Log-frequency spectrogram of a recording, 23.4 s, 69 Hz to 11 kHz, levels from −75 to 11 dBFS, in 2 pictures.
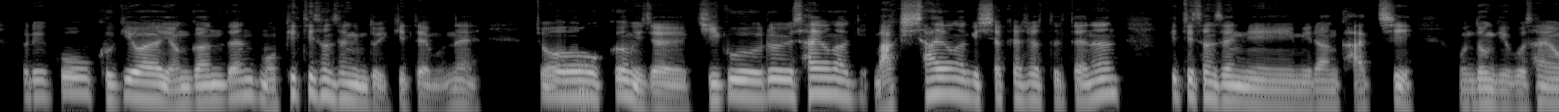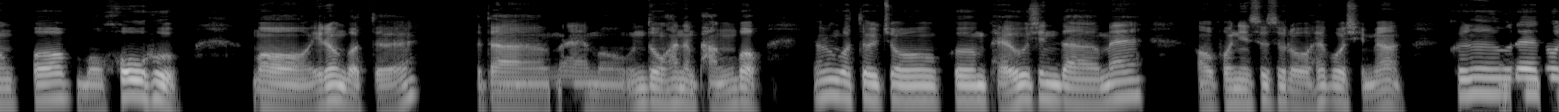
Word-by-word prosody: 그리고 145 +3 -3
거기와의 130 0 +3
연관된 120 +8 0
뭐 100 - -2
PT 165 0 -1
선생님도 130 -7 0
있기 - - -7
때문에 80 +2 -5 0.4
쪼끔 140 - +2
이제 85 -4 +1
기구를 150 +3 +2
사용하기 150 -3 +2
막 - - +3
사용하기 155 -3 +3
시작하셨을 125 -1 -2
때는 155 +5 0 0.4
PT 150 -1 0
선생님이랑 95 -7 0
같이 - - 0 0.3
운동기구 95 -3 -2
사용법, 115 +6 0
뭐 80 0 -3
호흡 135 - +5 0.5
뭐 80 -3 +2
이런 115 +5 +4
것들 95 - -2 0.4
그다음에 85 0 -3
뭐 80 -1 -7
운동하는 105 -1 -1
방법 90 +5 -1 0.4
요런 150 +2 0
것들 125 -3 +2
쪼끔 115 0 +2
배우신 125 +1 +2
다음에 115 +7 0 0.4
어 90 -1 -4
본인 100 +2 -2
스스로 95 -4 -2
해 115 - 0
보시면 110 -3 -2 0.3
그래도 160 +1 +2
115 Hz, 270 characters per minute, -24 LUFS, 95-140 Hz, 0.5 s, 호흡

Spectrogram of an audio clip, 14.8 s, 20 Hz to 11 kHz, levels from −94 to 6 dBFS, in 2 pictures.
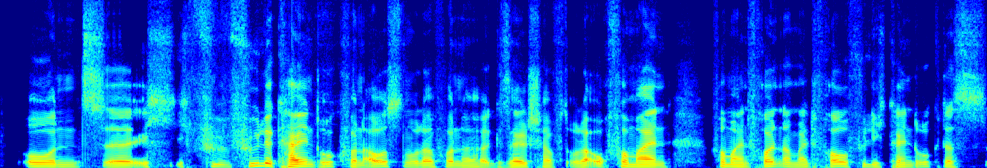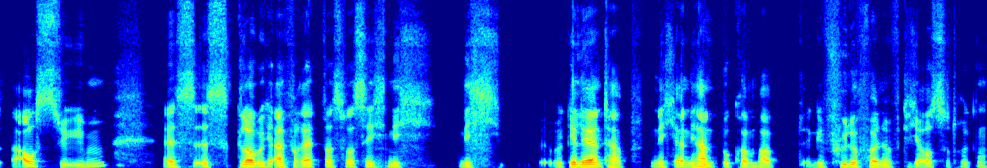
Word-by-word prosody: Und, 130 -2 0
äh, 120 -1 +4
ich - - -7
ich - - -11
fü 135 -3 -8
fühle 175 +8 +2
keinen 145 0 +7
Druck 140 +2 -4
von 130 - -1
außen 145 -3 +1
oder 115 0 +1
von 115 0 -2
'ner 115 +1 -3
Gesellschaft 115 0 -1
oder - - +2
auch - - -1
von 140 - +1
meinen 125 -2 +5 0.3
von 140 - -1
meinen 125 -1 +2
Freunden 150 +2 +1
und 135 - -2
meiner 120 -1 -4
Frau 140 0 +2
fühle 130 - -9
ich 120 - -12
keinen 125 -2 -2
Druck, 140 +3 -8
das 120 -4 -6
auszuüben. 160 +2 -2 0.4
Es - - -2
ist, - - -5
glaube 140 +1 +7
ich, - - -2
einfach - - +2
etwas, 140 -1 -1
was 130 -1 -3
ich 125 -5 -5
nicht 130 -3 -9 0.2
nicht, - - -7 0.4
äh, - - -8
gelernt 135 -1 +6
habe, 110 -2 -1 0.2
nicht 120 0 -5
an - - +1
die 120 - 0
Hand 130 0 +2
bekommen 115 -3 -3
habe, 110 - 0 0.2
Gefühle 125 +2 -3
vernünftig 120 -1 -2
auszudrücken. - - -7
130 Hz, 210 wpm, -26 LUFS, 120-140 Hz, 0.4 s, keinen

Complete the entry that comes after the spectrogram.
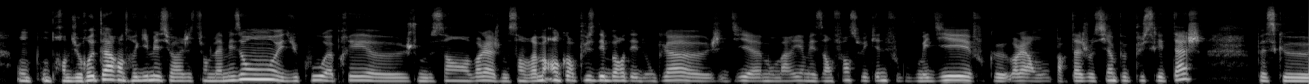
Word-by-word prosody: on 165 -3 -2
p - - -28
on 170 - -1
prend 165 +1 -3
du 160 0 +1
retard, 195 +5 +6
entre 180 -2 +1
guillemets, 195 +2 +3
sur 180 -2 -2
la 170 - -2
gestion 165 +1 -7
de 165 - -2
la 160 0 -2
maison 230 +4 +7
et 175 - +1
du 160 +1 -6
coup, 195 +1 0
après, 190 +3 -2
heu, 155 -2 -2
je 160 - -4
me 155 0 -4
sens, 165 +1 -5
voilà, 180 0 +1
je 155 - -11
me 155 - -5
sens 160 +2 -4
vraiment 165 +4 +2
encore 190 -1 +1
plus 190 +1 -4
débordée. 180 -3 +1
Donc 160 +1 -13
là, 185 -1 +1
heu, 155 -1 -5
j'ai - - -9
dit 170 +3 -4
à 160 0 -4
mon 160 -1 -8
mari, 160 +3 -7
à - - -10
mes 160 -1 -7
enfants: 155 +5 -6
«Ce 185 -2 -12
week-end, 175 +2 -5
faut 160 -3 -20
que 155 - -26
vous 155 +1 -18
m'aidiez. 185 +5 +4
Il 175 - -1
faut - - -20
que 160 - -6
voilà, 165 +1 0
on 155 +1 -15
partage 165 -1 -4
aussi 160 +3 -4
un 180 - +1
peu 175 - -6
plus 175 +2 -9
les 175 - -1
tâches» 225 +8 +2 0.5
parce 165 -4 -3
que 160 -2 +2
170 Hz, 280 wpm, -24 LUFS, 160-185 Hz, 0.5 s, maison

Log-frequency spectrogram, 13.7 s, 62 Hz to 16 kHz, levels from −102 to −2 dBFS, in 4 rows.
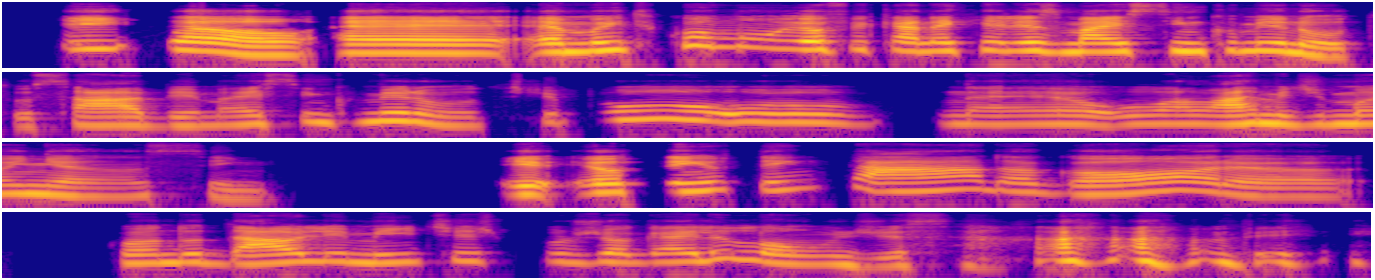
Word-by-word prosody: Então, 275 - +5
eh, 225 -1 +6
é - - +9
muito 270 +3 +2
comum 380 -4 -4
eu 295 -2 +6
ficar 290 -3 +1
naqueles 270 0 +1
mais 250 0 +5
5 260 0 -2
minutos, 170 -11 -1
sabe. 180 0 -2
Mais 200 +2 -10
5 240 +2 -12
minutos, 220 -10 -4
tipo, 240 +5 -15
u 250 -6 -3
u 200 +2 -28
né. 205 0 -11
O 200 +3 -9
alarme 210 +1 0
de 200 - -13
manhã 205 -5 -5
assim. 170 -6 -20 0.6
E 200 0 +3
eu 235 +1 +3
tenho 255 +4 -1
tentado 280 -1 -2
agora, 205 -6 -5 0.3
quando 230 +2 -5
dá 210 +1 +3
o 235 - +2
limite 250 +1 -8
tipo, 250 -1 -19
jogar 245 +1 -6
ele 260 +5 -5
longe, 200 - -7
sabe? 240 +2 -4
235 Hz, 165 wpm, -21 LUFS, 205-265 Hz, 0.6 s, é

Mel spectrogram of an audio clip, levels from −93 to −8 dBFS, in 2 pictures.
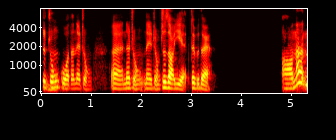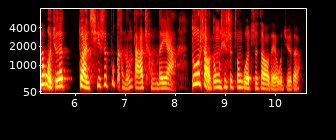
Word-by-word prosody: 对 440 -2 -1
中 205 +2 -2
国 170 -5 -2
的 165 - -7
那 170 0 -6
种 140 - -10 0.4
呃， 165 -2 -3
那 185 +2 -1
种 160 -3 -7
那 170 -1 -5
种 160 - -7
制 205 +6 +2
造 195 -4 +5
业， 165 -3 -4
对 190 - 0
不 170 - -7
对？ - - 0 1.4
哦， 170 +1 0
那 380 +3 +6
那 320 - +3
我 320 - +6
觉 230 - +3
得 265 +1 +8 0.3
短 255 -8 +8
期 275 +9 -4
是 315 +3 -5
不 365 - -10
可 225 - -11
能 190 +8 -10
达 205 -3 0
成 180 -3 -12
的 180 +1 0
呀， 185 -2 -4 0.3
多 340 +4 +4
少 335 - +4
东 220 +2 -2
西 225 +3 -5
是 230 +1 -5
中 220 +1 -3
国 185 -3 +3
制 185 +1 -7
造 175 -3 +1
的 - - -7
呀， 135 - -4
我 - - -8
觉 - - -8
得。 - - -10
190 Hz, 265 characters per minute, -28 LUFS, 170-230 Hz, 1.4 s, 得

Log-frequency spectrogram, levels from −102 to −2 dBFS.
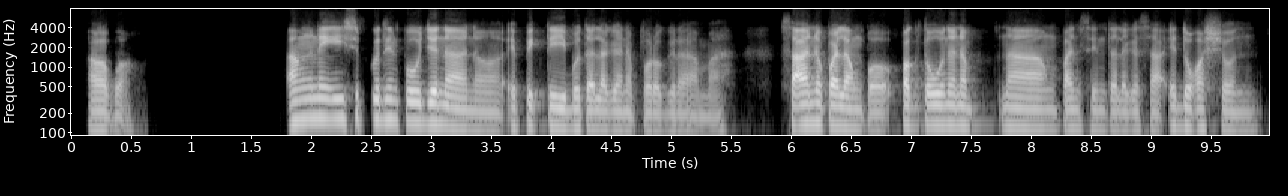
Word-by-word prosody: Opo. 105 -1 -2 1.2
Ang 165 +3 +2
naisip 165 -1 +1
ko 165 - +1
din 160 0 -2
po 150 0 +2
diyan 145 -1 +4
na 125 - +5
ano, 105 -1 -5 0.2
epektibo 120 -1 -1
talaga 110 -1 -1
na 105 -1 -6
programa, 95 -3 -7 0.5
sa - - +7
ano 140 - +2
pa 135 -2 +5
lang 115 -2 +3
po, 100 -1 -4
pagtuunan 130 +1 +2
ng 125 -3 -1 0.2
ng 115 -2 +1
pansin 110 -1 -5
talaga 105 0 -5
sa 105 0 -6
edukasyon. 115 -4 -4
115 Hz, 150 wpm, -25 LUFS, 105-130 Hz, 1.2 s, sa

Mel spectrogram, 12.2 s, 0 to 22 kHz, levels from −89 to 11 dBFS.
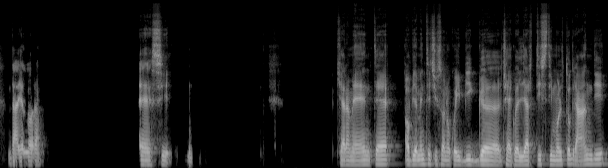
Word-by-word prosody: Dai 90 0 0
allora 90 0 -3 1.9
Eh 95 -1 +1
sì, 95 -1 -2 0.3
mh. - - -9 2.9
Chiaramente. 100 +2 0
Ovviamente, 105 +2 +1
ci 100 - -4
sono 100 -1 -2
quei 95 +1 +1
big, 95 -1 +2
cioè 95 -4 0
quegli 95 +1 +1
artisti 100 +2 -1
molto 100 +2 0
grandi 110 +3 0
100 Hz, 80 wpm, -23 LUFS, 95-105 Hz, 2.9 s, big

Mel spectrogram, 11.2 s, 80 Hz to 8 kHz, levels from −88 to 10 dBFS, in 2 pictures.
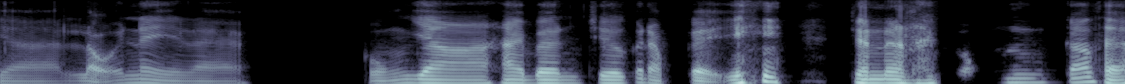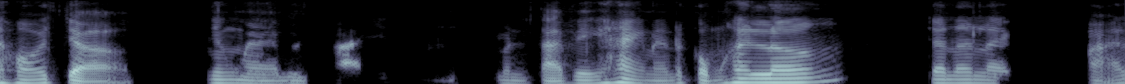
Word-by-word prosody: ờ, 95 -1 -12
lỗi 105 +3 -7
này 120 -6 -6
là 95 -1 -13 0.6
cũng 110 +5 -6
do 120 -2 +2
hai 125 -1 +2
bên 120 -1 +3
chưa 120 0 +2
có 140 +3 -6
đọc 110 - -1
kỹ, 120 - +2 0.5
cho 135 -2 +7
nên 130 -2 +6
là 115 +1 +1
cũng 145 +1 -8
có 160 +3 +1
thể 115 -8 +5
hỗ 120 +1 0
trợ. 90 -8 +1 0.4
Nhưng 125 -1 -4
mà 105 -2 -5
mình 105 -1 -8
phải - - -5 0.7
mình 110 -2 -12
tại 95 -1 -3
vì 115 +1 -4
hàng 130 -3 +1
này 105 0 -8
nó 130 - -9
cũng 115 -1 -2
hơi 145 +2 +3
lớn 145 +8 +4 0.4
cho 130 - -1
nên 125 0 -3
là 115 - -5 0.4
phải - - -8
120 Hz, 195 wpm, -22 LUFS, 110-130 Hz, 0.7 s, cho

